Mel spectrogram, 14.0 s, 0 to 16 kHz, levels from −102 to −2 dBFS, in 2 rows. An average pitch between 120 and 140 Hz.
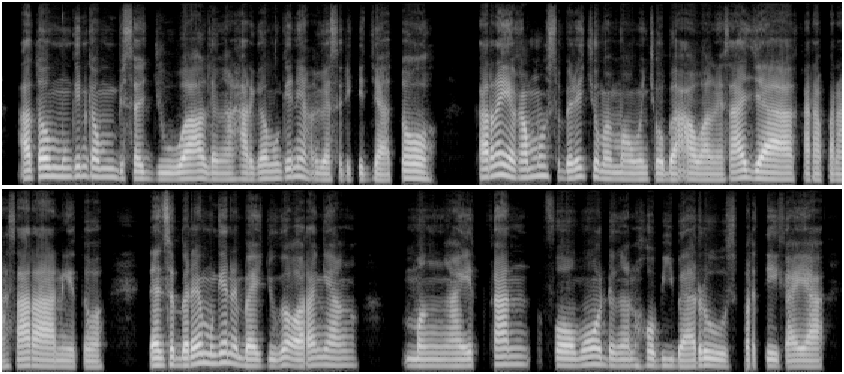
Yes: low, 135 Hz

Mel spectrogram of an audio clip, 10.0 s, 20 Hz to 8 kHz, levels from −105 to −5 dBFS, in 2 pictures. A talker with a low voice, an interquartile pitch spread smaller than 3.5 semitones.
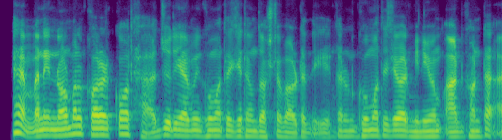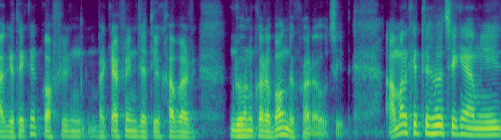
No: low, 115 Hz; average, 4.0 semitones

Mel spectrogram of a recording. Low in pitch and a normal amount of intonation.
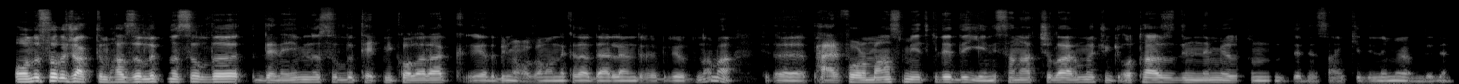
Yes: low, 105 Hz; average, 4.3 semitones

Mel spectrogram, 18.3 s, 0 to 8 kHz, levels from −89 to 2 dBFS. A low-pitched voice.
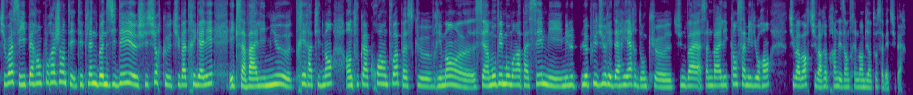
No: high, 220 Hz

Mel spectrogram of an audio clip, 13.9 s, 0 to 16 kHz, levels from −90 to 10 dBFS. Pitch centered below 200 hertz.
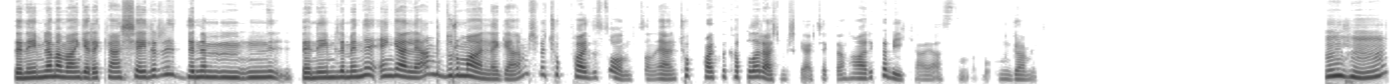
No: high, 215 Hz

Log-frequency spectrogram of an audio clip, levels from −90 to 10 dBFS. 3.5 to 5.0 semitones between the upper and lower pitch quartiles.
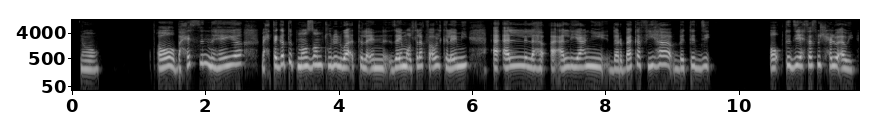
No: average, 3.1 semitones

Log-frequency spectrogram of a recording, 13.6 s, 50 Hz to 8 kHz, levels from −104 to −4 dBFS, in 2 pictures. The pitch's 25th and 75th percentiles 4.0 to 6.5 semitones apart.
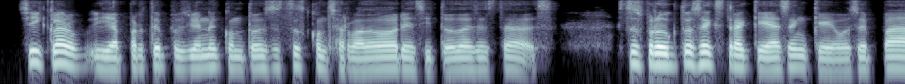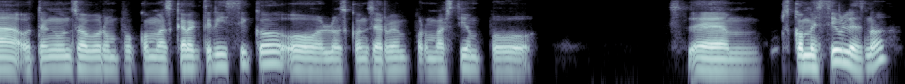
No: average, 2.8 semitones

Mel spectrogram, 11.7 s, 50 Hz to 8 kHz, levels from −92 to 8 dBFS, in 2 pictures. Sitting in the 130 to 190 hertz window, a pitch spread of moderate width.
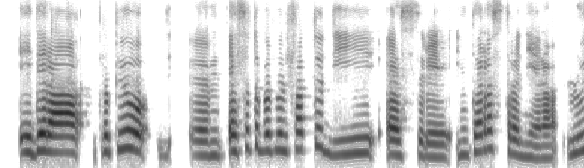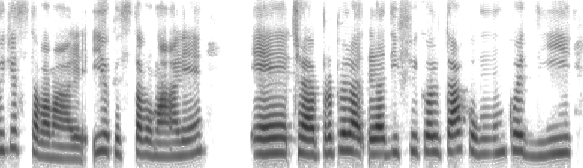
No: high, 235 Hz; average, 3.6 semitones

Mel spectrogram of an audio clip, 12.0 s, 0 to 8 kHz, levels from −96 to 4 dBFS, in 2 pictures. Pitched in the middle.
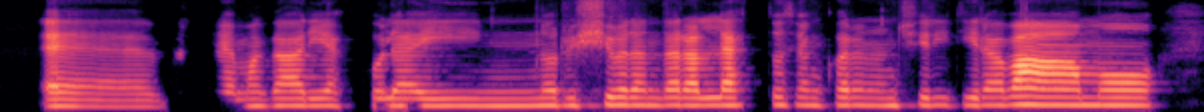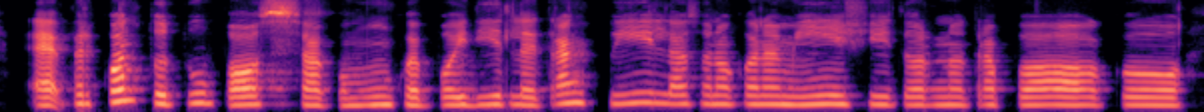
No: high, 205 Hz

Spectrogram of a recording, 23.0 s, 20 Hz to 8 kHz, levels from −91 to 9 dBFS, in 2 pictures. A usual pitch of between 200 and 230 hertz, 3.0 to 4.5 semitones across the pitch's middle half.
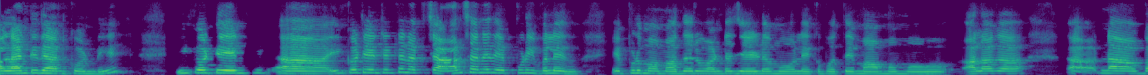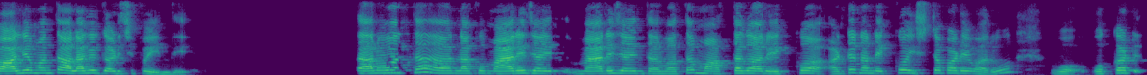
No: high, 240 Hz; average, 3.5 semitones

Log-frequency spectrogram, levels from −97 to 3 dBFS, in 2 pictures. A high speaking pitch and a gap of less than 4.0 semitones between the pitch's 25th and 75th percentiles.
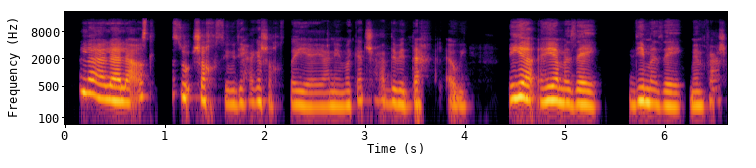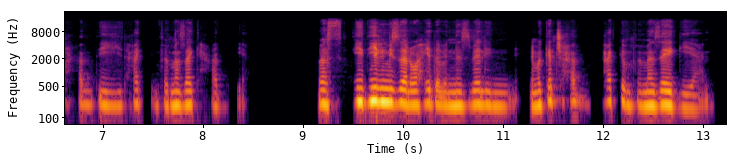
Yes: high, 200 Hz; average, 3.4 semitones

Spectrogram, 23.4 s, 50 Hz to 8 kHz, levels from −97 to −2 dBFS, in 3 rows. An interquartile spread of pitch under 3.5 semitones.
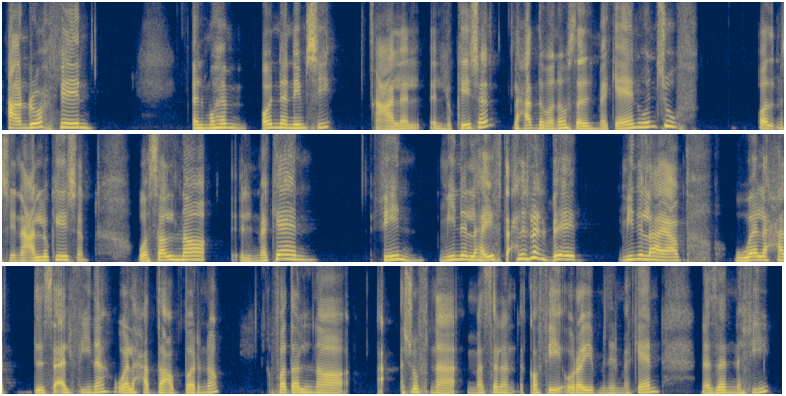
No: average, 5.1 semitones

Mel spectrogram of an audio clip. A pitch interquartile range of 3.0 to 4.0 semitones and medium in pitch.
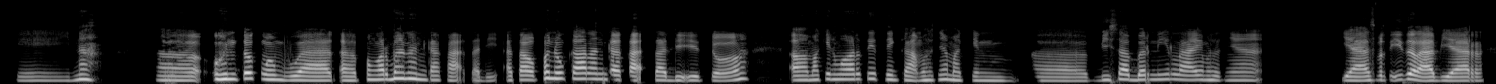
No: average, 3.7 semitones; high, 200 Hz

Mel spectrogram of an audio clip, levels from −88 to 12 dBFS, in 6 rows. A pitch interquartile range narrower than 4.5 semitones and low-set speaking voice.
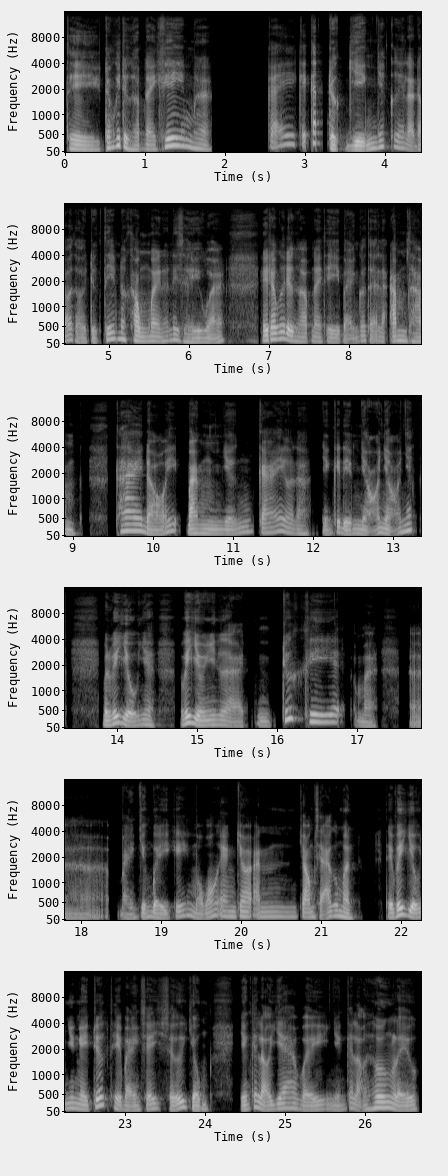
No: average, 5.2 semitones; low, 115 Hz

